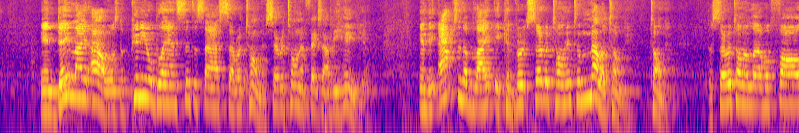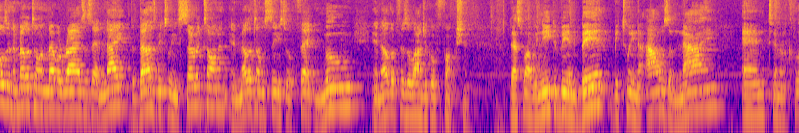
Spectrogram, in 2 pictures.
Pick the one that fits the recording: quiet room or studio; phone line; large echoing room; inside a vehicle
large echoing room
